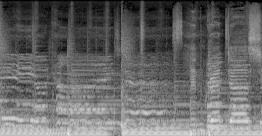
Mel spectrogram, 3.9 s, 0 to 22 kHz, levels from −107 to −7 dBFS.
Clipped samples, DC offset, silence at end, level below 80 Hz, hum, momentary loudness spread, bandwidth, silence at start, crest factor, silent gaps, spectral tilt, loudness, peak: under 0.1%; under 0.1%; 0 s; -30 dBFS; none; 4 LU; 18.5 kHz; 0 s; 16 dB; none; -6 dB/octave; -27 LUFS; -10 dBFS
